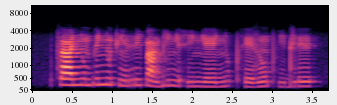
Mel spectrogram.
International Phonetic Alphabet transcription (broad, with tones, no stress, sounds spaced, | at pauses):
t͡s aː˦ ɲ ũ˦ b ɪ˦ ɲ ũ˦ t͡ʃ ĩ˨ r i˦ ɓ ã˨ ɡ͡b i˦ ɲ ɪ˨ h i˨ ɲ eː˨ ɲ ʊ˦ pʰ e˨ z ũ˦ pʰ i˨ d i˦ ɾ ɪ˦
